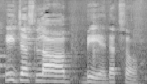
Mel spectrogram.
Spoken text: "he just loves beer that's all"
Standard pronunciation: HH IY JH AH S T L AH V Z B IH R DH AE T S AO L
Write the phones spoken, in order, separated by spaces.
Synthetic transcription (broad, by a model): HH IY JH AH S T L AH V B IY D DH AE T S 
